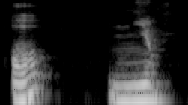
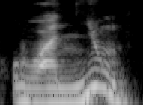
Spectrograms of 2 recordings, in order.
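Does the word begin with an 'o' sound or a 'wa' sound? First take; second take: o sound; wa sound. First: The word begins with an 'o' sound. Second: The word begins with a 'wa' sound. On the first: The speaker calls it right. "It's onion, like as if the I is not pronounced" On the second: The speaker calls it wrong. "it's not one wagnon or wagnon"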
